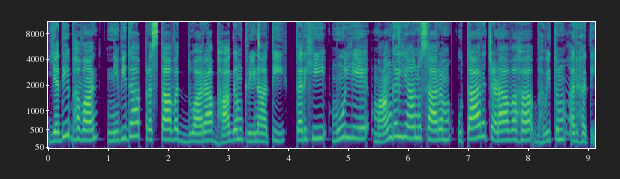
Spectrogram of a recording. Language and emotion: Sanskrit, neutral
